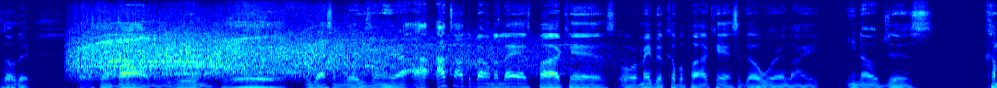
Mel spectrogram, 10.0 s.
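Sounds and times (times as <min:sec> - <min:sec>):
speech: 0:00.0 - 0:09.9
hand clapping: 0:00.7 - 0:06.6.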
